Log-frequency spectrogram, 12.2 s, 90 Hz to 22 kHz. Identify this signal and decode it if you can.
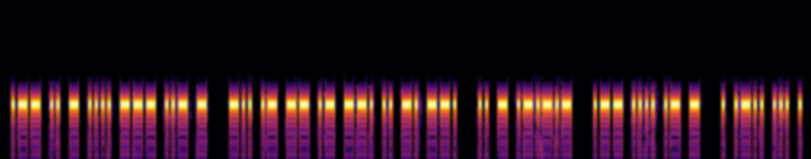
Morse code, heard as a keyed tone, about 25 wpm, 600 Hz. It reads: WITHOUT DAMAGING IT. WHAT ELSE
